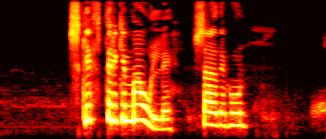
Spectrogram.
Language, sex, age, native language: Icelandic, female, 40-49, Icelandic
